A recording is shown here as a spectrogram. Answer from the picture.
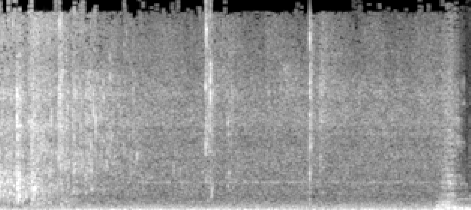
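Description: Water running steadily in a continuous rushing haze, with a couple of faint clicks in the middle.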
